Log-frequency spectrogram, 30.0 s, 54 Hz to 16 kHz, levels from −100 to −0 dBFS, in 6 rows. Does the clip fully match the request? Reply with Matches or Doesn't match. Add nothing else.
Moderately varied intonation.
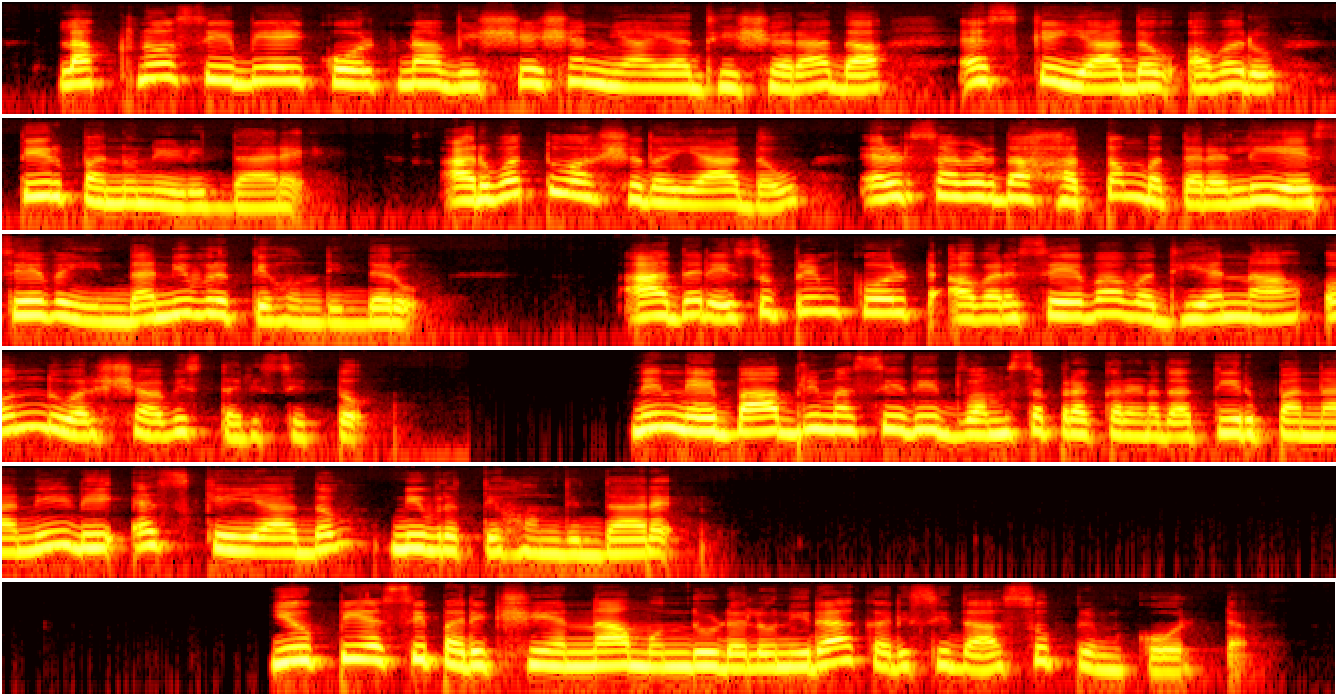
Matches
